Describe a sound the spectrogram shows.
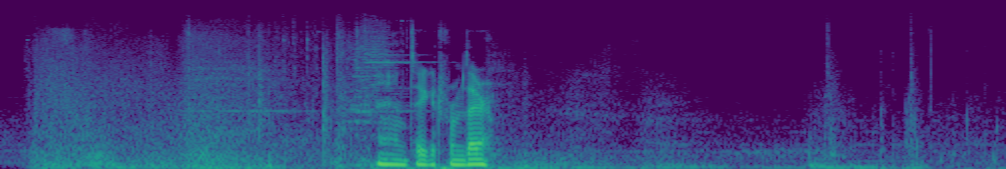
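Digital game sound effects whoosh and chime.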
